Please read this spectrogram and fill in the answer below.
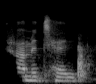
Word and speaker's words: Tomatin: And this is all about Tomatin, or some people pronounce Tomatin.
